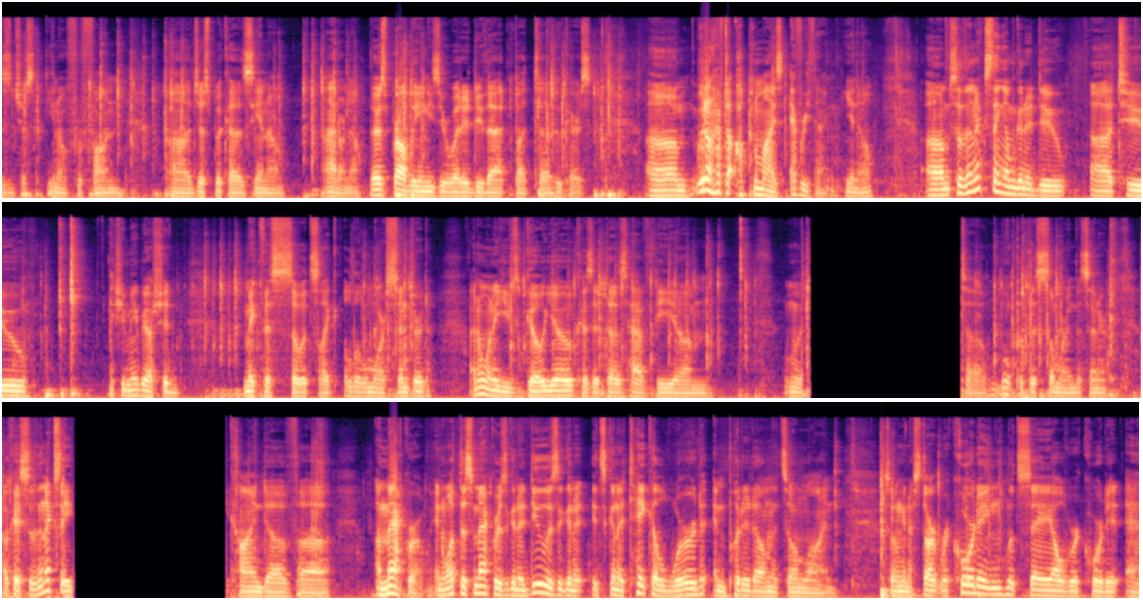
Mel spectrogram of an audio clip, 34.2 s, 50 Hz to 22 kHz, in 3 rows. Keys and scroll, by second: 0.3-1.8 typing, 2.8-4.1 typing, 5.2-8.3 typing, 12.0 shift+super+space, 13.5 super+l, 13.6 super+l, 13.8 super+l, 14.0 super+o, 14.7 super+o, 15.2 super+l, 15.4 super+l, 16.2 super+i, 16.6 super+i, 16.9 super+k, 17.0 super+k, 17.2 super+k, 17.5 super+k, 17.6 super+k, 17.8 super+h, 18.0 super+h, 18.2 super+h, 18.2 super+l, 18.4 super+h, 19.0 super+o, 19.6 super+o, 20.6 super+i, 20.9 super+i, 21.1 super+i, 21.2 super+h, 21.5 super+k, 21.7 super+h, 21.7 super+k, 21.7 super+h, 21.8 super+k, 21.9 super+h, 22.0 super+k, 22.5-24.1 typing, 25.2 super+l, 25.3 super+l, 25.5 super+l, 31.6 q.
